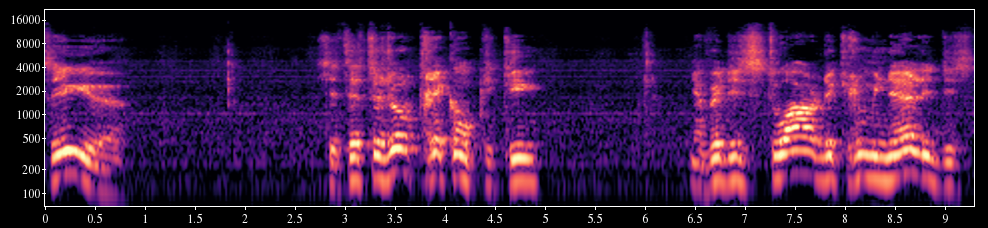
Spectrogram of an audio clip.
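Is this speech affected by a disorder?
Yes: traumatic brain injury; surgery.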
